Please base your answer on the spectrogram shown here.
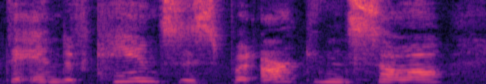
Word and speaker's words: Arkansas: end of Kansas but Arkansas is is spiled like Kansas but with an arc in the front and you don't say the S I don't understand what's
